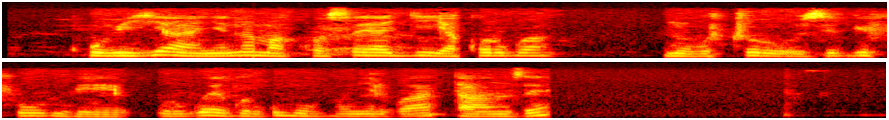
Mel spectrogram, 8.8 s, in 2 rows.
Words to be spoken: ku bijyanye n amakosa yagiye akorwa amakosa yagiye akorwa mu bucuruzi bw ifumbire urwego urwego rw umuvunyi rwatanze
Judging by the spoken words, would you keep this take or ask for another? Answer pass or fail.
fail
